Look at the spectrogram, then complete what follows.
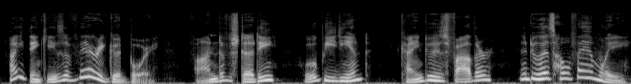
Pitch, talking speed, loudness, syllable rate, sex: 180 Hz, 190 wpm, -17 LUFS, 5.5 syllables/s, male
